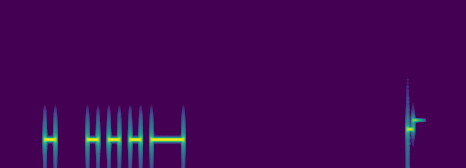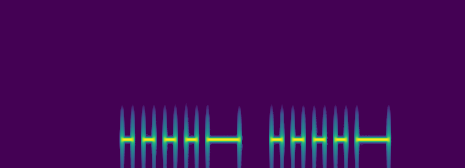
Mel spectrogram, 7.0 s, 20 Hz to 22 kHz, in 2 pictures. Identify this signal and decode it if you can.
Morse code, heard as a keyed tone, about 15 wpm, 700 Hz. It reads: EV 44
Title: All Cut Numbers - 2-Digit 15wpm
